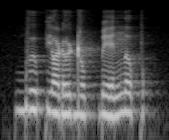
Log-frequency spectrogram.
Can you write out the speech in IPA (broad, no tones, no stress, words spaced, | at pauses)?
bɯ pjɤɽɯ ɖop ɓenɤp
